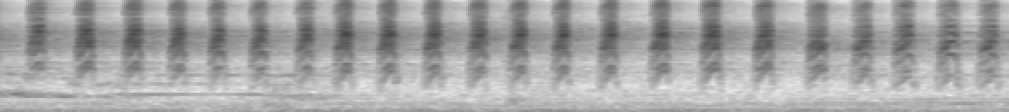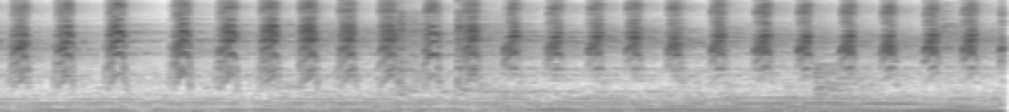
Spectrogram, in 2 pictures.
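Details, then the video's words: Little spiderhunter singing energetically: a long run of sharp, high chipping notes, about three per second, evenly paced with one brief pause midway, over a low background hum. "Pijantung Pisang Gacor Mbeset Nembak Nembak"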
